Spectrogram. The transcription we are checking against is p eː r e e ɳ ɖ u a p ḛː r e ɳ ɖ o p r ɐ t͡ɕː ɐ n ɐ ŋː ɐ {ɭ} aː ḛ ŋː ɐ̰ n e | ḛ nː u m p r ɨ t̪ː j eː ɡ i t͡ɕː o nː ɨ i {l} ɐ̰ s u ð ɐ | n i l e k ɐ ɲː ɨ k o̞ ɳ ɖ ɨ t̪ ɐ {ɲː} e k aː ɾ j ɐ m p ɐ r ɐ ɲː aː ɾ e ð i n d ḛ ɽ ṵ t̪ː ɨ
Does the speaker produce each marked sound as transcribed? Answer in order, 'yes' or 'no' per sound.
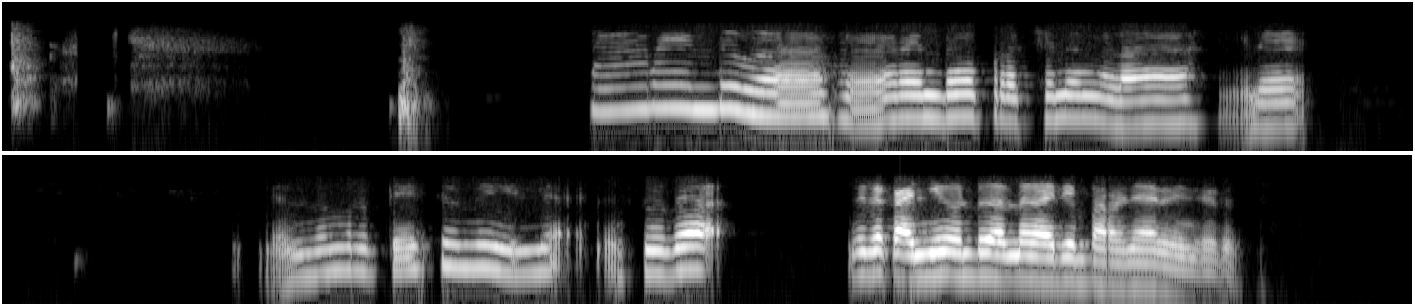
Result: yes, no, no

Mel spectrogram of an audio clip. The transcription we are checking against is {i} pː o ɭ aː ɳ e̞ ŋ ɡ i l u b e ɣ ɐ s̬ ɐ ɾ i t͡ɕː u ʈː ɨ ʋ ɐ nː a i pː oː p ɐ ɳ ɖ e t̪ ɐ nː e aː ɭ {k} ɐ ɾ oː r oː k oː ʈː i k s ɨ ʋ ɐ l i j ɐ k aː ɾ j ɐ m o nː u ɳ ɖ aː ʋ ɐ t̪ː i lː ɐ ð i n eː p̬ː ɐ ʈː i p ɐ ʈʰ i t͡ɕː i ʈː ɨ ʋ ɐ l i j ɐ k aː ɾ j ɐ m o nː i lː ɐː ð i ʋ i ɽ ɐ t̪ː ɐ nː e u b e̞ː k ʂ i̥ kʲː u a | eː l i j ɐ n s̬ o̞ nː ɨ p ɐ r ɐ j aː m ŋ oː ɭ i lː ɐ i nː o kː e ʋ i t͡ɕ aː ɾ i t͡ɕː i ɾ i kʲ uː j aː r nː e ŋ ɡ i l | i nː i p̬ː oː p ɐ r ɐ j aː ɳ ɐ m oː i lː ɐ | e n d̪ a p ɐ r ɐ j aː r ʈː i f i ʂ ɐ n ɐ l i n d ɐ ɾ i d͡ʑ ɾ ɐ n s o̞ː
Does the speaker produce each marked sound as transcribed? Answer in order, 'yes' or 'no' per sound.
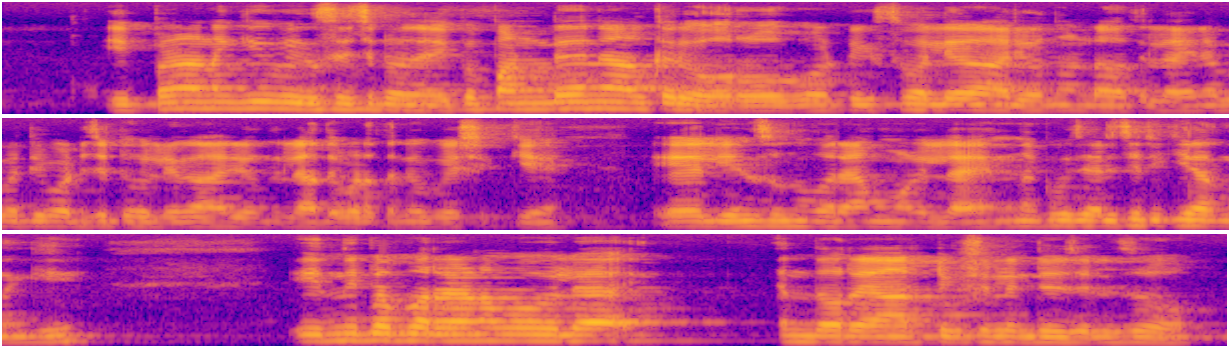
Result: yes, yes

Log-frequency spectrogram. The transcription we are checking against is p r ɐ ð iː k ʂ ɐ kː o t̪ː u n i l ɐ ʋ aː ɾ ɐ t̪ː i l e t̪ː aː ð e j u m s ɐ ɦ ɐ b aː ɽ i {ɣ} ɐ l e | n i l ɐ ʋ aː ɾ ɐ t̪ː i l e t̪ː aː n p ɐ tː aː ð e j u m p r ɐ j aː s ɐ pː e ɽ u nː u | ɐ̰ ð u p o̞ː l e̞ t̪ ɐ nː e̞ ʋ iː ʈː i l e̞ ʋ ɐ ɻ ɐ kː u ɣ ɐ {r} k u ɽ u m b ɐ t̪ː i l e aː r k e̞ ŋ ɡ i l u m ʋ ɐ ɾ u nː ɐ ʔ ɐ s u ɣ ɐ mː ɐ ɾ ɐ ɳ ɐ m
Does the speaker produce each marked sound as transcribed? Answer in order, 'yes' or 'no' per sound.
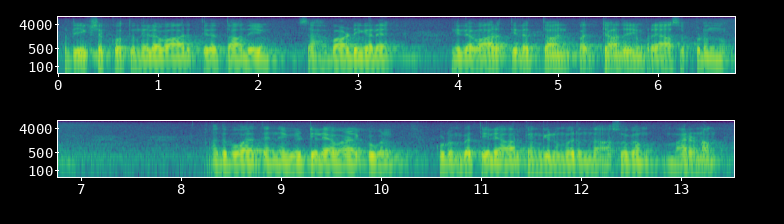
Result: yes, no

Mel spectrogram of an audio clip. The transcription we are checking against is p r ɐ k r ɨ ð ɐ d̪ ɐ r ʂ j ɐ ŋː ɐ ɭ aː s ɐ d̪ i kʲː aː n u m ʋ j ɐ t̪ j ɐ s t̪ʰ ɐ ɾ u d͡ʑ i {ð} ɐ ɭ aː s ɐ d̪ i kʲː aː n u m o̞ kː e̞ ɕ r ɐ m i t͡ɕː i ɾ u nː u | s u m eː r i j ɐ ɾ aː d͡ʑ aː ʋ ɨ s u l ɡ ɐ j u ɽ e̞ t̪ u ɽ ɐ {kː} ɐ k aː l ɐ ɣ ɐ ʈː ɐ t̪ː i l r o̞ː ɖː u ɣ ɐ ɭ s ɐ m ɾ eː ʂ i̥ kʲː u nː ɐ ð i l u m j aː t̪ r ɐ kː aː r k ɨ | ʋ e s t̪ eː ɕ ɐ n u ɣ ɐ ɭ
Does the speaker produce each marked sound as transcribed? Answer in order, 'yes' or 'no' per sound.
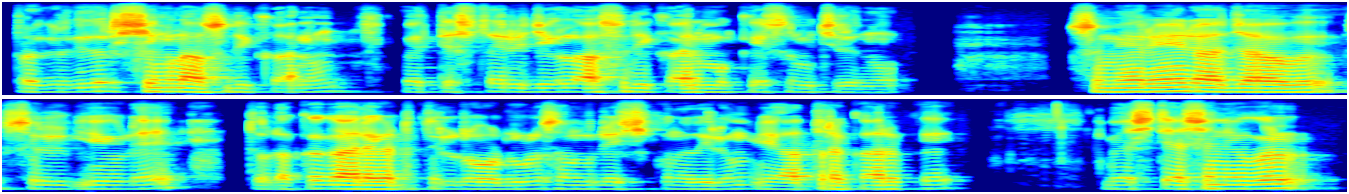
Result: no, yes

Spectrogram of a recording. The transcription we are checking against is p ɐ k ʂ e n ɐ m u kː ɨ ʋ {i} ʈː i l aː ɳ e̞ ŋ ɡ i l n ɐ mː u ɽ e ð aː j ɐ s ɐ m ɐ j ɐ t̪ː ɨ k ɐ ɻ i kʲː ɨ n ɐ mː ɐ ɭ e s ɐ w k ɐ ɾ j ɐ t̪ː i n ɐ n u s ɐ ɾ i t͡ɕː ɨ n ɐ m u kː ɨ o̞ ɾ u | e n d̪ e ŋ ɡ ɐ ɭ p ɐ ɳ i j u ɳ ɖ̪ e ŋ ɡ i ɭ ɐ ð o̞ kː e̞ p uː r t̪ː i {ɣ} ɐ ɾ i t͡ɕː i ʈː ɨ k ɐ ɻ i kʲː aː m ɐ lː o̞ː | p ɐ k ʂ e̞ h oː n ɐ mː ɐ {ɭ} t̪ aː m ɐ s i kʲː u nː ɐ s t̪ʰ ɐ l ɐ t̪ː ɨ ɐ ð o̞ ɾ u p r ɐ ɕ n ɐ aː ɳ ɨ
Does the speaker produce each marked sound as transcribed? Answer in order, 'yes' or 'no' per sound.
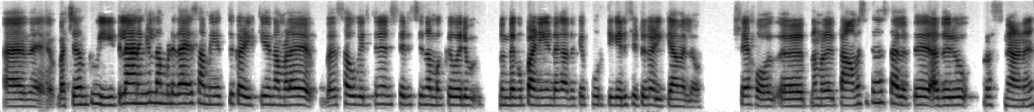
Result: no, yes, yes

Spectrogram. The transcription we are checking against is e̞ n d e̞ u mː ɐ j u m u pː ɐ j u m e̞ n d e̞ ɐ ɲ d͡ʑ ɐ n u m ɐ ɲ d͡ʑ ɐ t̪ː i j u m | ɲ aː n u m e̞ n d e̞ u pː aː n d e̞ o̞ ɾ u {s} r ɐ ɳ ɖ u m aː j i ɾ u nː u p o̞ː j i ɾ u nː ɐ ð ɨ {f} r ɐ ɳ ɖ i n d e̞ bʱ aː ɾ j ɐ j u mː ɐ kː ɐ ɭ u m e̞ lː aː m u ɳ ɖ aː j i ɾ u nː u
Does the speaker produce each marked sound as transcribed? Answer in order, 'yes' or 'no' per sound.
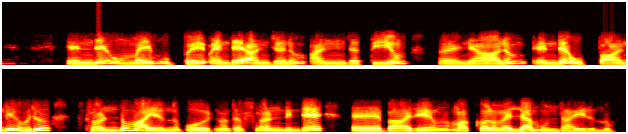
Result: no, yes

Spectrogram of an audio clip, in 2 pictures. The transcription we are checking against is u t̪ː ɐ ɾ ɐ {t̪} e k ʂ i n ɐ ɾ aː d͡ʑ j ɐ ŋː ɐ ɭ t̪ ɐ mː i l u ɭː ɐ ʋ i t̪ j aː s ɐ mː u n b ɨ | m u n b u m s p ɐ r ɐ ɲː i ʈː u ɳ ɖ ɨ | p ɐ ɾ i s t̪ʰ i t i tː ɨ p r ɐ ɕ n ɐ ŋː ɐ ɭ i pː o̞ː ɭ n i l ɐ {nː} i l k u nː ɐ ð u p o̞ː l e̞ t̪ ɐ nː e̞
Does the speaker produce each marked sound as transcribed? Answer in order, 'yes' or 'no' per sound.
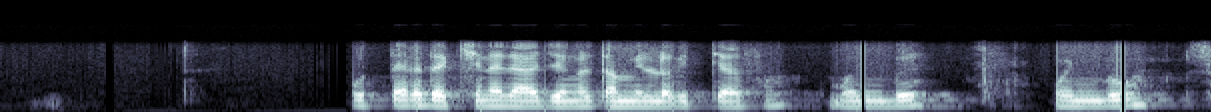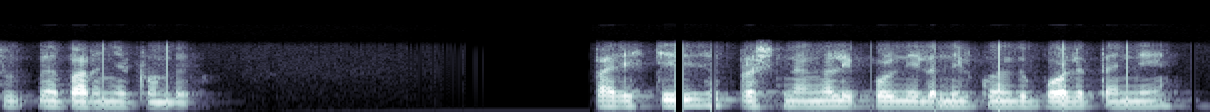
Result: no, yes

